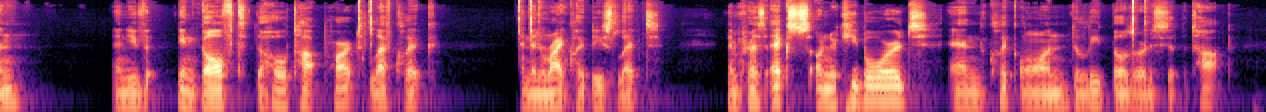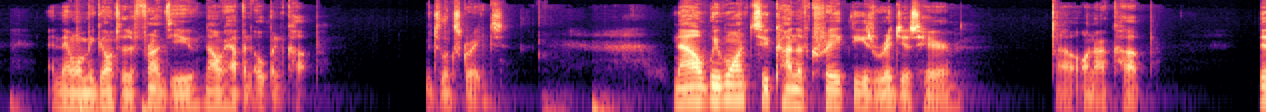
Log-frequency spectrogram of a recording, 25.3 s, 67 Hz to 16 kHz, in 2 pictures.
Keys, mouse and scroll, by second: 8.4 x, 13.3 KP_1, 14.6-15.1 scroll down 1, 15.1-18.0 middle drag, 18.0 KP_1, 20.4-20.9 scroll up 3, 20.9-24.0 middle drag, 24.9-25.3 scroll down 1.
